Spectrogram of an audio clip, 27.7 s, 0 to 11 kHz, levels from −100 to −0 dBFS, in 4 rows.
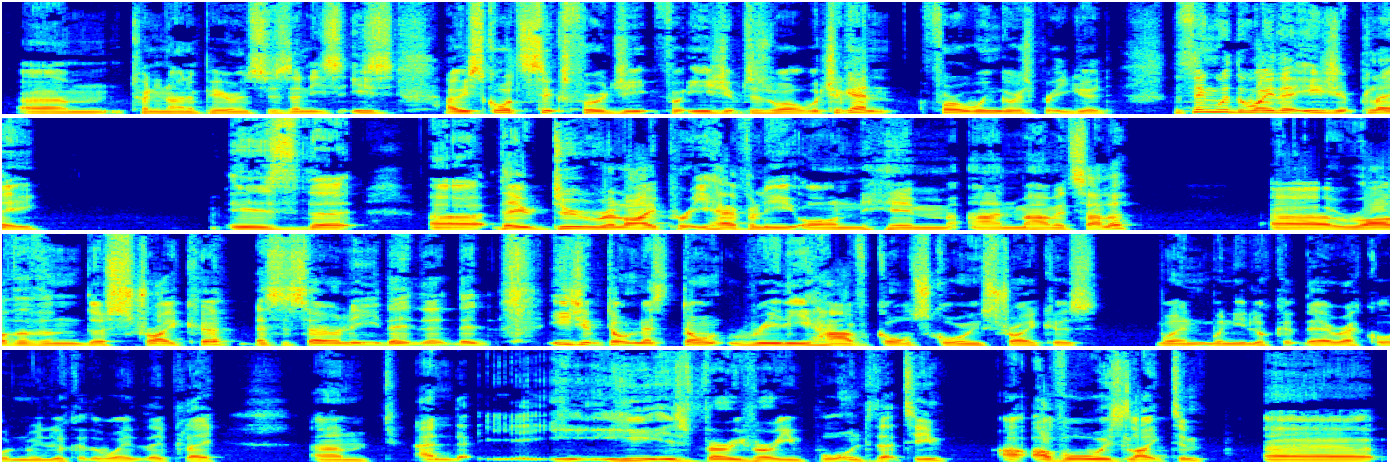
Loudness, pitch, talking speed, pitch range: -24 LUFS, 140 Hz, 200 wpm, 125-150 Hz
